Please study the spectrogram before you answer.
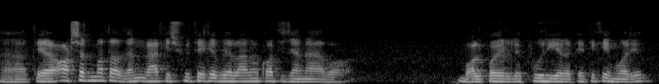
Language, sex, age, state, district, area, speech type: Nepali, male, 60+, West Bengal, Darjeeling, rural, spontaneous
